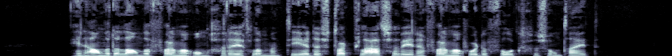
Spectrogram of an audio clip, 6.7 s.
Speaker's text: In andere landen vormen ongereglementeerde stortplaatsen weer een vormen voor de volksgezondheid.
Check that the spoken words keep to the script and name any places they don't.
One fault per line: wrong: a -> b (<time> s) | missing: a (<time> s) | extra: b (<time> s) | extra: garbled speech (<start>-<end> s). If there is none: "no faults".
no faults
